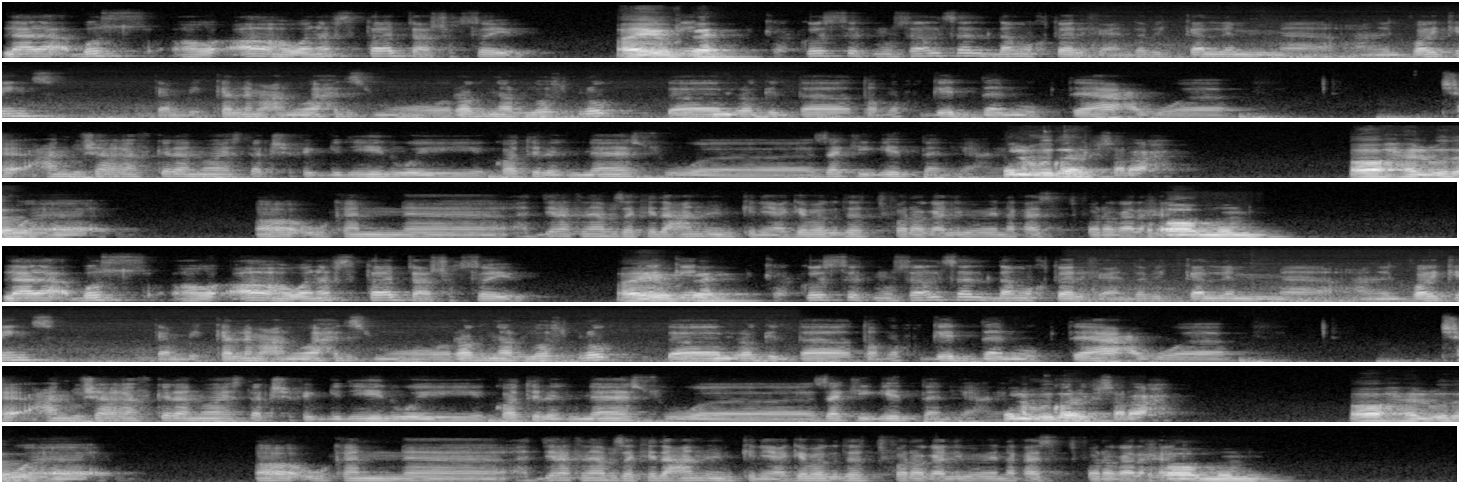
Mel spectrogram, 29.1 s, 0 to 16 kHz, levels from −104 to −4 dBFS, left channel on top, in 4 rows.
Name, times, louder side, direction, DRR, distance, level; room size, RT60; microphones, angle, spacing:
voice 1, 0.0-2.6 3.1-3.6 4.0-7.6 8.1-13.4 14.5-20.4 21.8-22.4 23.1-27.7, right 2 dB, 15° right, 0.5 m, -34 dB
voice 2, 3.1-3.6 10.8-10.9 19.6-20.0 21.3-22.0 27.6-28.2, left 4 dB, 70° left, 0.9 m, -23 dB
Thunder / Rain, 5.3-11.3, equal, 45° right, 6.1 m, -51 dB
sound 1, 7.7-7.9 8.5-8.8 9.2-9.5 9.9-10.3 10.6-10.9 11.4-12.5 12.7-13.7 14.2-14.4 14.9-15.9 16.3-16.7 17.0-18.0 18.5-18.8 19.2-19.6 19.9-20.2, equal, ahead, 7.8 m, -47 dB
24.5 x 11.0 x 2.3 m
head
